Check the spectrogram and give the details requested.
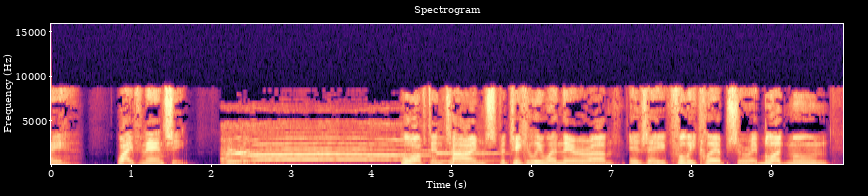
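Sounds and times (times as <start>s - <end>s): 
speech: 0.0s - 1.8s, 4.4s - 9.9s
voice imitating a wolf howling: 2.4s - 6.0s.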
